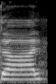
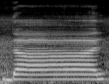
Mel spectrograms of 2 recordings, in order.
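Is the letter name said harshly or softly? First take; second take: harsh; soft. First: It is said harshly, with a forceful consonant. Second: It is said softly, with a gentle consonant. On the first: The speaker calls it wrong. "कुछ अपने तरीके से सख्ती से दाल पढ़ते हैं" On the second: The speaker calls it right. "इसको सख्ती से नहीं, इसको नरमी से पढ़ा जाता है"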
